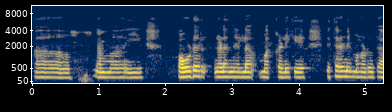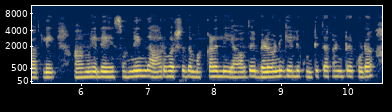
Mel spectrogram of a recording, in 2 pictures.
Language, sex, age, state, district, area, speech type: Kannada, female, 45-60, Karnataka, Udupi, rural, spontaneous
